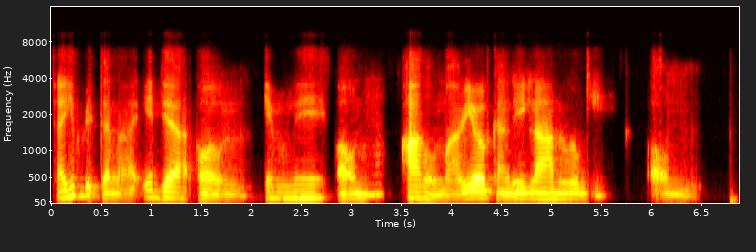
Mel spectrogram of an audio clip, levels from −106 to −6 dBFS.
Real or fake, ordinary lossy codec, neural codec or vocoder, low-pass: fake; Opus, 24 kbps; codec, 16 kHz, 0.5 kbps, X-Codec, HuBERT features, trained on general audio; 7.2 kHz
